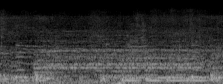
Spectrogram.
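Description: A choir singing a gospel song, with long held notes that change every half second or so.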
